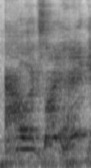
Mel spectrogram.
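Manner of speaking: high loud mock yell; playful shout. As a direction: shout it across the room. Shouting across the stage.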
